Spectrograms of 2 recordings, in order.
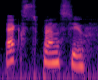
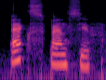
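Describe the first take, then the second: The two takes are said the same way.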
